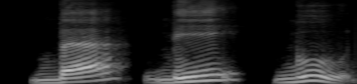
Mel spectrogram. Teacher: Ba, 2 bibir ditempelkan sama. Ya. Nah, sifatnya yang pertama jahar, nafasnya tertahan. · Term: huruf ba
